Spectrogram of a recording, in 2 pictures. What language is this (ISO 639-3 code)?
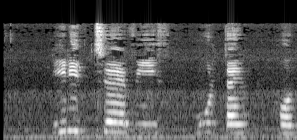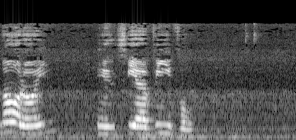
epo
